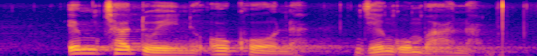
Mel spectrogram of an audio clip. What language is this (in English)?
South Ndebele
